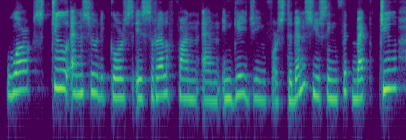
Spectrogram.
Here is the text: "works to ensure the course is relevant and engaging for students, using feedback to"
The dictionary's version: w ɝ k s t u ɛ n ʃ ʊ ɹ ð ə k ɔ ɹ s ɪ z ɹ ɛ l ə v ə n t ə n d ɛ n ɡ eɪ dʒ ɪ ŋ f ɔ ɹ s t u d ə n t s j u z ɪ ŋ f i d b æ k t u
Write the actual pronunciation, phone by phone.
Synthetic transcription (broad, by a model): w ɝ k s t u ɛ n s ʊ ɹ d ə k ɔ ɹ s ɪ s ɹ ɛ l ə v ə n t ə n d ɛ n ɡ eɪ dʒ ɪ ŋ f ɔ ɹ s t u d ə n t s j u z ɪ ŋ f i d b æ k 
